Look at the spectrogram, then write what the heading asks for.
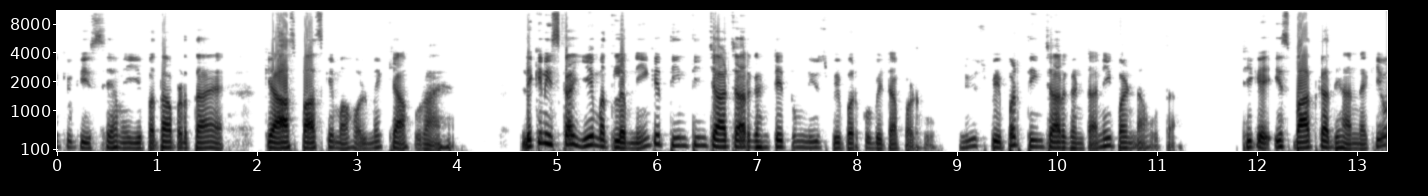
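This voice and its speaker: Gravelly man teaching an online class. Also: mid-range voice, dry recording. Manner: fatherly, calls students "beta", repeats points. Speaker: exam coaching teacher. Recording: dull lo-fi mic.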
